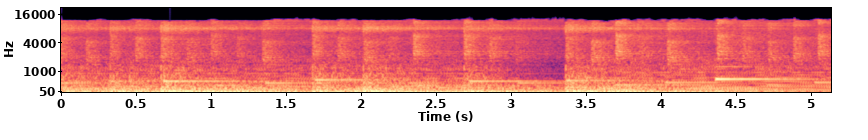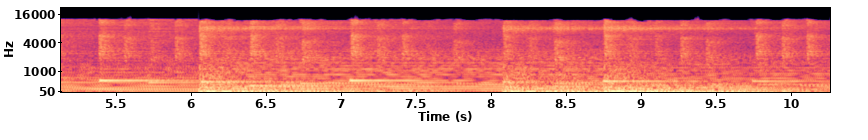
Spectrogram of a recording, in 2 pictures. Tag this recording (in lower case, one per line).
theme music
music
